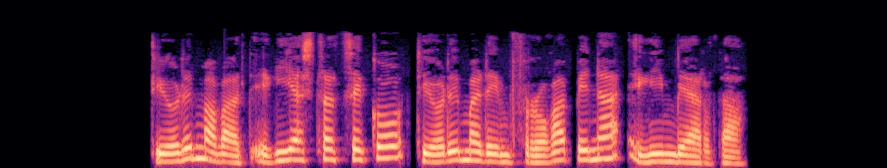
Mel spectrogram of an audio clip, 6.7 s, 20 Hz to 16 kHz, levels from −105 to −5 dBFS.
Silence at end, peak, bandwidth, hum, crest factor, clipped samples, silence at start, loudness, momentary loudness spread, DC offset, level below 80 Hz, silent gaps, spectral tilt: 1.05 s; 0 dBFS; 7.8 kHz; none; 16 dB; under 0.1%; 1.15 s; -16 LUFS; 4 LU; under 0.1%; -64 dBFS; 3.09-3.13 s; -7 dB/octave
